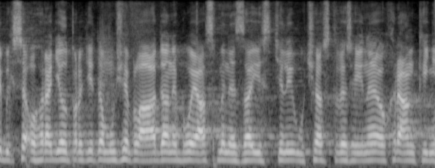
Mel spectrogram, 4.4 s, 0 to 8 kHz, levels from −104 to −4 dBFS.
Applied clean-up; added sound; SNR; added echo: neural separator model SepFormer DNS4.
